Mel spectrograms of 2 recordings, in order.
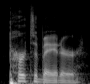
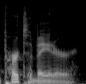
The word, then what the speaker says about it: Perturbator: Perturbator.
